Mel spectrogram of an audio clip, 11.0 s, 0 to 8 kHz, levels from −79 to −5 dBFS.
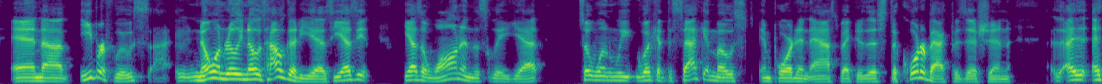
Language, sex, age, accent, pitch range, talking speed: English, male, 30-49, American, 105-140 Hz, 200 wpm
